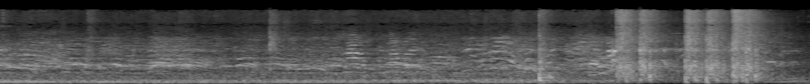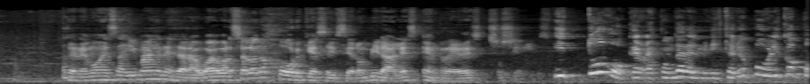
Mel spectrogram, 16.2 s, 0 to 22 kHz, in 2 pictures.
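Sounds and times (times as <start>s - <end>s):
noisy chattering crowd: 0.0s - 13.5s
gunshots fired by a National Guard member at people leaving a gas station: 5.4s - 8.0s
speech: 8.8s - 16.1s.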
